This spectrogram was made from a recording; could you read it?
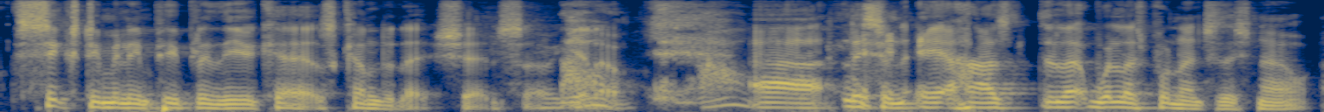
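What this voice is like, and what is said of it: British accent. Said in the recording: “that British accent ... It sounds so professional.”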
